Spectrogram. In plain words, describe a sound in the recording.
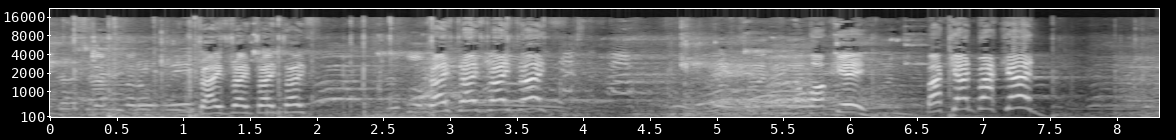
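Sneakers squeak sharply on a wooden basketball court.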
